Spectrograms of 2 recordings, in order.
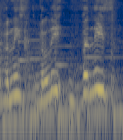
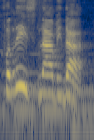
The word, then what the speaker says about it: feliz navidad: it's the same thing how do you say Merry Christmas in Spanish Merry Christmas oh yeah that's right Felice benice feliz feliz navidad I knew that in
